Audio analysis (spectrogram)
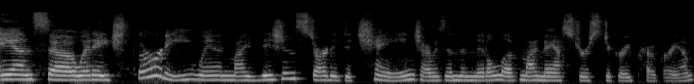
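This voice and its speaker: A woman with an ordinary speaking voice talks at medium pitch with fairly even intonation on a very clean recording with a silent background. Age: 60s. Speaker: vision loss specialist and advocate. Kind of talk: interview.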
